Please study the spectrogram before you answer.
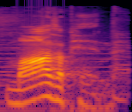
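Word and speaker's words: Mazepin: me spin let's spread it is pronounced mazzapin mazzapin i want to see schumacher on top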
